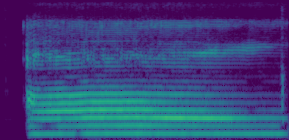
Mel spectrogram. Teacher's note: Typically, when they hear that TR at the beginning, train, it sounds like a CH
